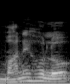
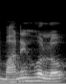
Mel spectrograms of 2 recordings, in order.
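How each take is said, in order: The two takes are said the same way.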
